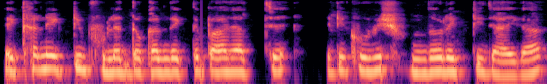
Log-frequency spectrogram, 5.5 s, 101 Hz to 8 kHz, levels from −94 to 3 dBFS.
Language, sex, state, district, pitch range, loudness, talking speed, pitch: Bengali, female, West Bengal, Kolkata, 190-210 Hz, -15 LUFS, 140 wpm, 195 Hz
